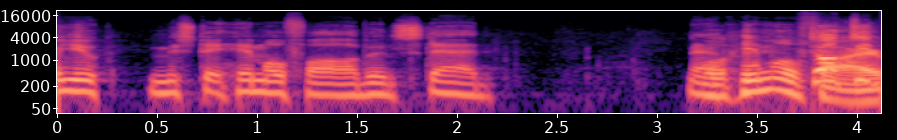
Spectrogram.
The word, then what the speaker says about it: Himmelfarb: whose actual name is Himmelfarb. Am I pronouncing that correctly?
